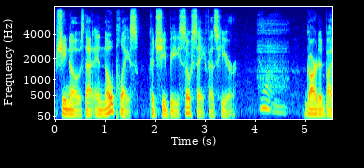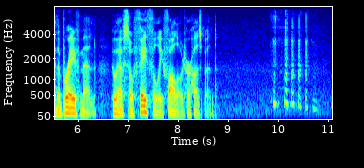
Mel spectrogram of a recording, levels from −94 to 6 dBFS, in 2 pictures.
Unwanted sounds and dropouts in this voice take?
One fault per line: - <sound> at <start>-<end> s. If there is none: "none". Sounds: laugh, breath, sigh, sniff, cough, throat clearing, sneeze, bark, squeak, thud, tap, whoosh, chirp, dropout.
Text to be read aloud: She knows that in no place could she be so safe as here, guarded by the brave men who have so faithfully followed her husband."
- sigh at 4.0-4.7 s
- laugh at 9.8-10.8 s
